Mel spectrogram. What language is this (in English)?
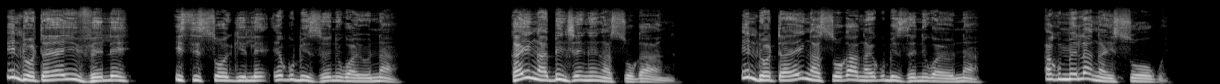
North Ndebele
